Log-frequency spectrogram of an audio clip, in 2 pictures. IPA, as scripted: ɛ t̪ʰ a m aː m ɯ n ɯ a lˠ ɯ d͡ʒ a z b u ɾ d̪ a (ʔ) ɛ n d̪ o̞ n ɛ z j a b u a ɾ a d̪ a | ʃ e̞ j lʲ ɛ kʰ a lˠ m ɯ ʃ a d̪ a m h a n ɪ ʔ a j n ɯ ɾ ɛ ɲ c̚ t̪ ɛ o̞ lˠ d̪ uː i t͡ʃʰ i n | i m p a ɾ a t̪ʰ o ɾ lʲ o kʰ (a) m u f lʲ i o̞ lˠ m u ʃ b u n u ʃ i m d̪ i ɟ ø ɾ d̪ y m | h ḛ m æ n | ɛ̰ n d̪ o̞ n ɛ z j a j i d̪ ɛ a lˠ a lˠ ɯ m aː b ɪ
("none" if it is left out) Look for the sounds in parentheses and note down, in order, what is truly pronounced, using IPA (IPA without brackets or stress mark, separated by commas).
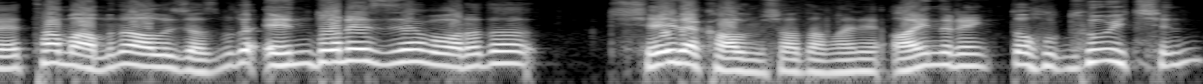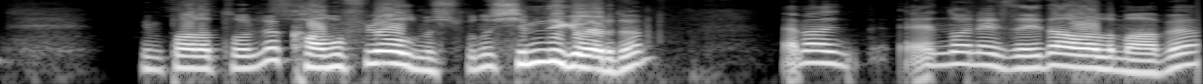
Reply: ʔ, a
